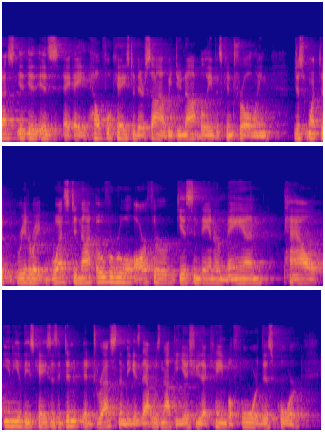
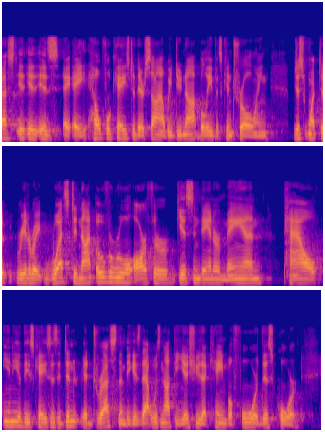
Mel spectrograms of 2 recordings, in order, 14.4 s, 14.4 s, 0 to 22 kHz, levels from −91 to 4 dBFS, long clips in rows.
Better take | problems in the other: second | room echo; dies away in 0.9 s

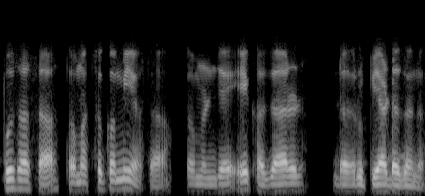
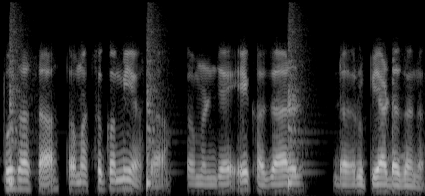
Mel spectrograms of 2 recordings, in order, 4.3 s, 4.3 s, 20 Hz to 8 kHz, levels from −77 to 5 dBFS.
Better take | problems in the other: first | background sound (Snare drum); 14 dB below the speech

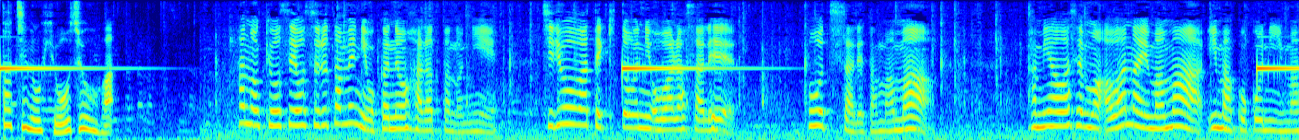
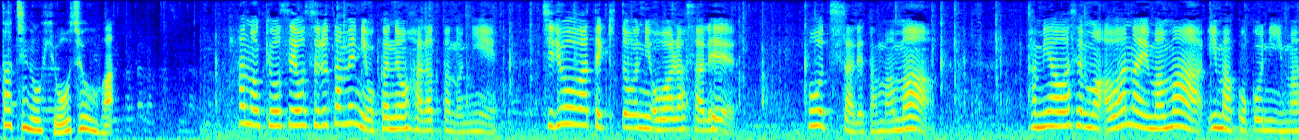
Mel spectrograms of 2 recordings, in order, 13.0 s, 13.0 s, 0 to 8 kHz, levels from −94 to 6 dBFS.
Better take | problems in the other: second | background sound (Piano); 2 dB below the speech

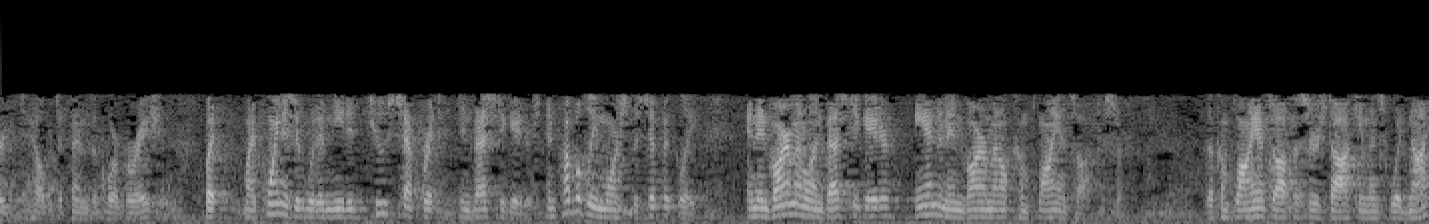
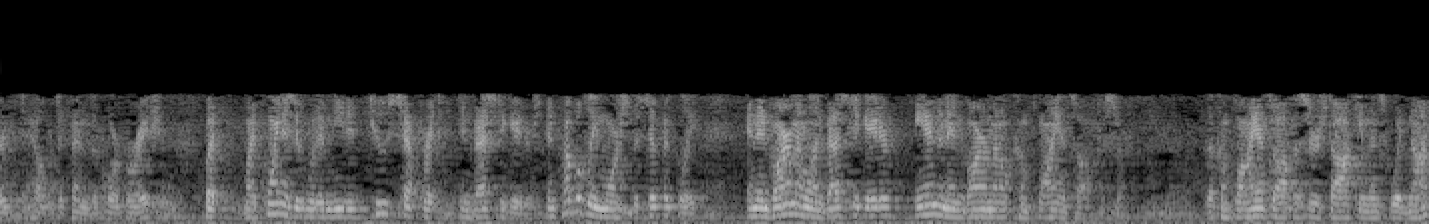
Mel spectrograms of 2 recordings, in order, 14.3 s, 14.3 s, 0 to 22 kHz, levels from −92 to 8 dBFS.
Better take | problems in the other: first | room echo; dies away in 0.1 s

